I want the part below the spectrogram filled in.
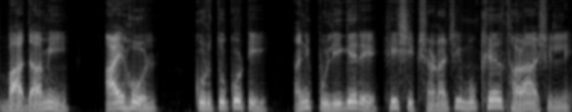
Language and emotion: Goan Konkani, neutral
